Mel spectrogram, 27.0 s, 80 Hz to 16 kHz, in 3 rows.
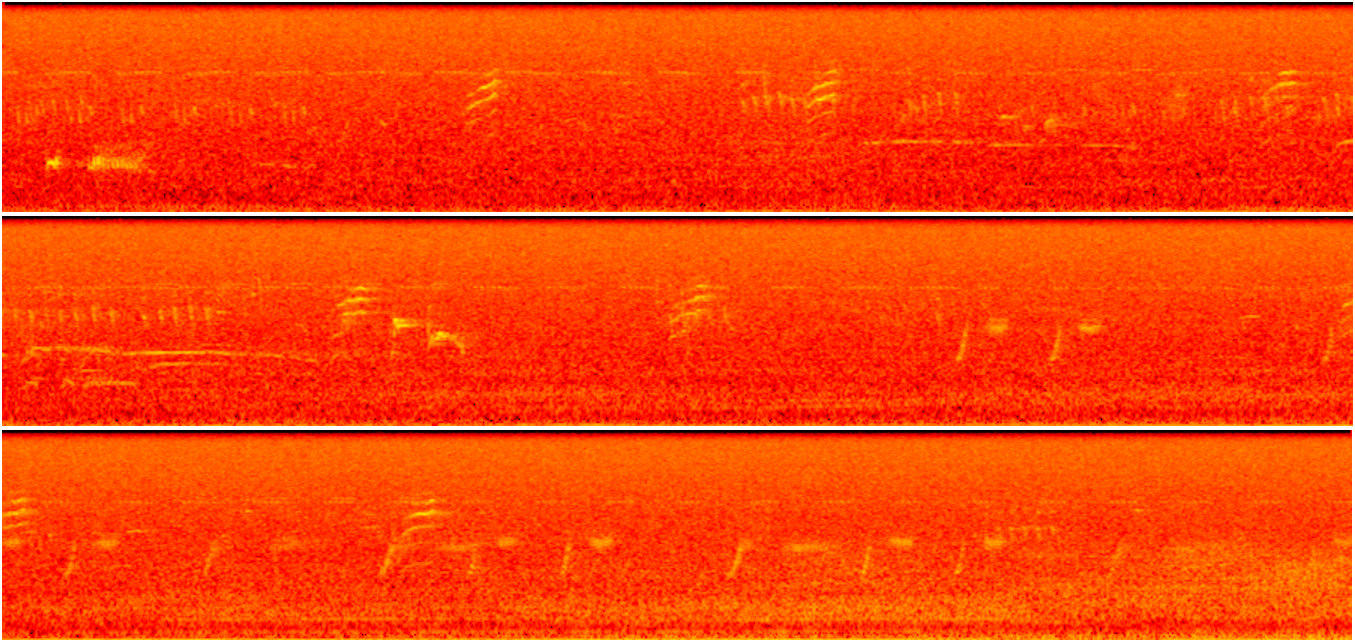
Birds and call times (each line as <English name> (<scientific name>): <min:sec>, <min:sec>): Gray-backed Camaroptera (Camaroptera brevicaudata): 0:03.2, 0:11.4, 0:18.2
Common Bulbul (Pycnonotus barbatus): 0:11.7
Slate-colored Boubou (Laniarius funebris): 0:16.1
